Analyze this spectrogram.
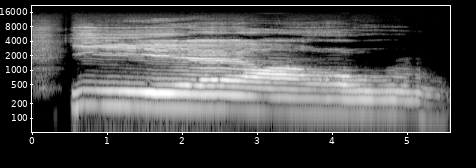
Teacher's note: So the vowels at the front, if you do that, you go from E-O and just let your lips round out as you go.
